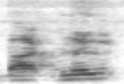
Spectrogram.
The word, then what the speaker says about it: Bakhmut: I'm not real sure what has happened in, is it Bakhmut? Is that how you say that? – That's how I've heard it pronounced, yeah.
